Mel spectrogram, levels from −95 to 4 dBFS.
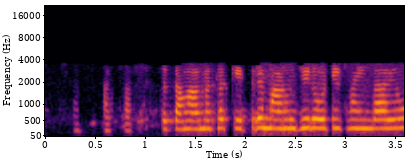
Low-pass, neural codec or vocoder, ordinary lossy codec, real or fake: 3.6 kHz; none; MP3, 32 kbps; real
